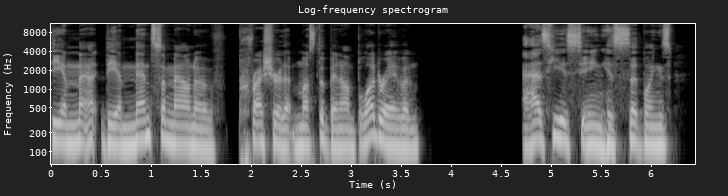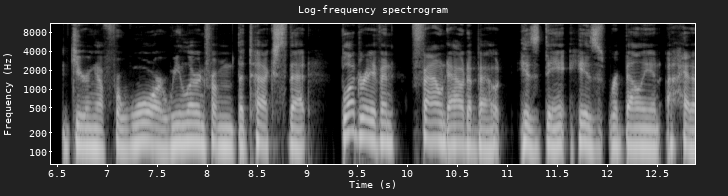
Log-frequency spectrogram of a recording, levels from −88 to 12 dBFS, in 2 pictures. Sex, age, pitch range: male, 20-39, 120-140 Hz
